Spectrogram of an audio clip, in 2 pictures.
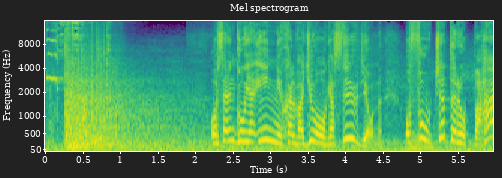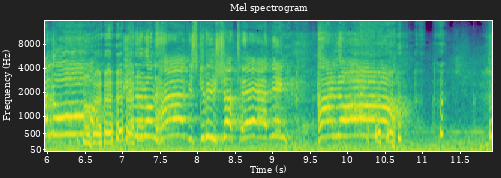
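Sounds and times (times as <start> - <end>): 
door slamming shut: 0.0 - 1.6
speech: 2.2 - 10.8
laughter: 6.3 - 7.6, 10.4 - 11.9.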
